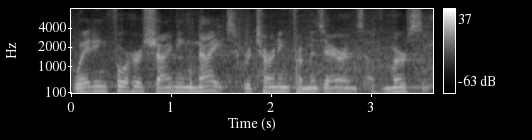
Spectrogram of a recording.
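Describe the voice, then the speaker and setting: An actor playing a solemn, gentle, mysterious doctor in a radio drama, with measured, formal phrasing. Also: male voice, fairly high pitch, steady tone, close to an everyday voice. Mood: gentle, probing. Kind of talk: stage radio drama acting. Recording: noisy live hall, long reverb.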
